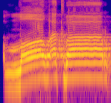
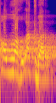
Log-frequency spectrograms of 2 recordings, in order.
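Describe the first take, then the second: First: The vowel of the last syllable is long. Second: The vowel of the last syllable is short. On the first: It means God is a drum. The speaker calls it wrong. "Barnya panjang" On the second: God is the greatest. The speaker calls it right.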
